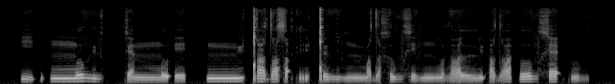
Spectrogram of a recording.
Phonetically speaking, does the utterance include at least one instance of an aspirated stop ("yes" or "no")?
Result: no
